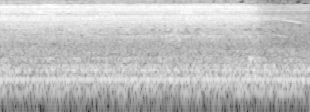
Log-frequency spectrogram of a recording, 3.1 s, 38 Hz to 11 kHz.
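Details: Steady high-pitched whine of a high-speed dental drill, easing off near the end, during live access opening of a posterior tooth for root canal treatment before canal finding with a DG16 endodontic explorer.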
